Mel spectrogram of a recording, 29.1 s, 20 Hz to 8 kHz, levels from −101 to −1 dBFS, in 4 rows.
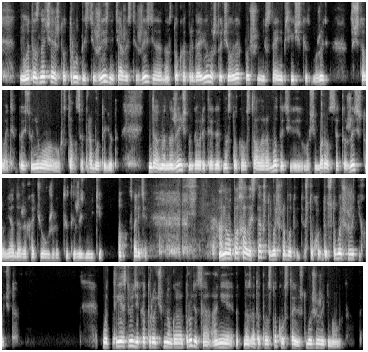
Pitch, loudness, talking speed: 150 Hz, -15 LUFS, 170 wpm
